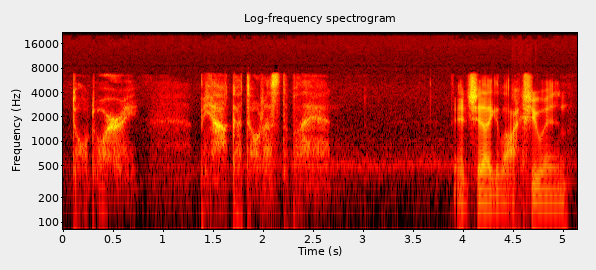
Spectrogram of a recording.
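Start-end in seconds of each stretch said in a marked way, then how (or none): 0.1-2.7 near-whispered, conspiratorial aside; low-volume, breathy secret between allies; hushed reassurance. Acted. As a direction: quietly let them in on the secret.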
